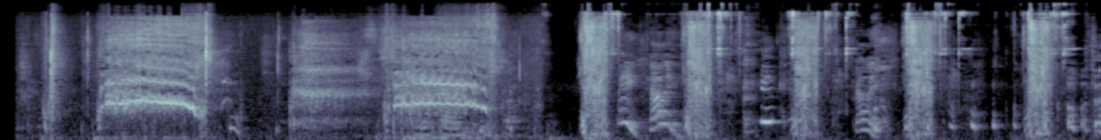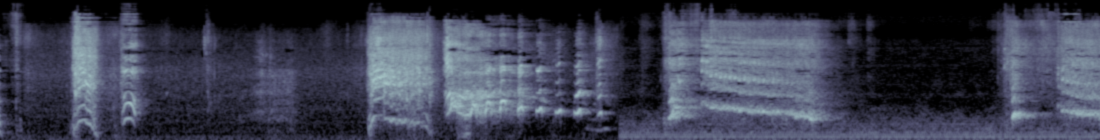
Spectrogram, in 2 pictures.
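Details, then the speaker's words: A dog gives a series of sharp, forceful nasal bursts, one big sneeze, with a person's voice nearby: sneeze. "Oh my goodness, what a big sneeze. Poor little buddy."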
